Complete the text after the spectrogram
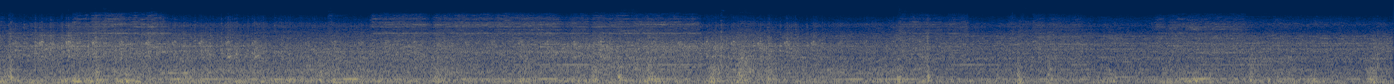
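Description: Train wheels clatter and squeal over rail joints.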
